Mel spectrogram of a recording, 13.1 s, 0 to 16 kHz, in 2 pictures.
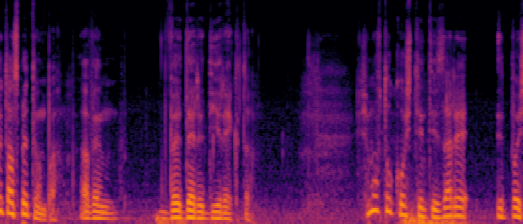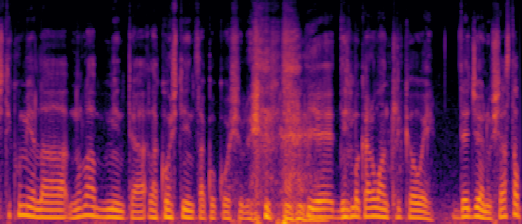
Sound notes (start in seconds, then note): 9.6 laughter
